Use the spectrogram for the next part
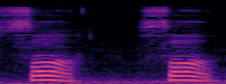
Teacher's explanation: Поэтому после буквы ГУ мы переходим сразу на удвоение САД. САД – твердая буква. И внимательно, что мы не говорим СО, СОМЭД, не вытягиваем губы.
